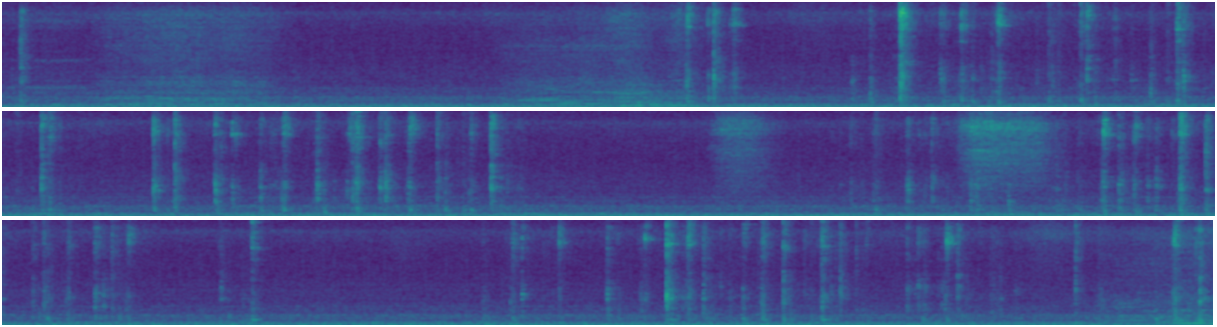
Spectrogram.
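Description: Computer keyboard being typed on, irregular keystroke clicks over a steady low hum.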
